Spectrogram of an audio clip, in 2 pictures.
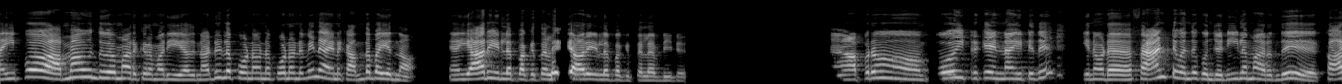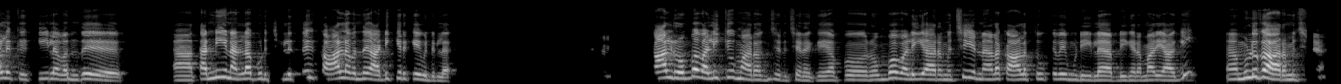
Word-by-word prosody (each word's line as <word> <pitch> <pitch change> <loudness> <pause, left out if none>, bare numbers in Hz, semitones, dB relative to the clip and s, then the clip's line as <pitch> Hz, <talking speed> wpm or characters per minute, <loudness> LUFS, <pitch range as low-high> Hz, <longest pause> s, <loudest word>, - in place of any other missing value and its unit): இப்போ 335 +6 -1 0.3
அம்மாவும் 330 +4 +1
தூரமா 285 -1 +2
இருக்ற 250 0 -4
மாரி. 235 0 -2
அது 220 - -4
நடுவுல 310 +7 -1
போனோன்னே 270 -1 -3
போனொனமே 270 +4 -3 0.2
எனக்கு 240 -3 -1
அந்த 240 +6 -3
பயம் 250 -5 +1
தான். - - -8 0.4
அ - - -2 0.2
"யாரும் 285 +3 +6
இல்ல 255 0 +2
பக்கத்துல, 240 +2 +1 0.2
யாரும் 240 0 +4
இல்ல 220 0 -2
பக்கத்துல." 190 -1 -6
அப்டின்னு. 180 -1 -12 1.5
அ - - -5 0.2
அப்புறோம் 295 +5 -1 0.5
போயிட்டுருக்கேன். 290 -1 +1
என்ன 265 0 0
ஆயிட்டுது, 260 +3 -2 0.4
என்னோட 240 -1 -1 0.3
ஃபேண்ட் 265 +8 +6
வந்து 275 0 -2
கொஞ்சம் 225 -2 -2
நீளமா 265 0 -2
இருந்து, 220 +4 -1 0.4
காலுக்கு 270 0 0
கீழ 265 0 -5 0.2
வந்து 230 +3 -1 0.9
அ - - -1 0.2
தண்ணிய 300 +7 +4
நல்லா 260 +1 +4
புடிச்சி 250 -2 -10
இழுத்து 240 +6 -5 0.2
கால்ல 275 +5 +3
வந்து 265 +1 -2
அடிக்கிறக்கே 255 +2 -3
விடல. 185 -4 -7 1.6
ம். - - -24 0.5
கால் 310 +3 +6
ரொம்ப 280 +5 +1
வலிக்கவும் 290 0 -1
ஆரம்பிச்சிடுச்சு 220 -2 -7
எனக்கு. 185 +1 -8
அப்போ 215 +2 -9 0.2
ரொம்ப 225 +5 -5
வலிக்க 245 0 0
ஆரம்பிச்சி 225 +3 -5
என்னால 240 0 -2
கால 225 +2 +1
தூக்கவே 250 0 -4
முடியல 200 -1 -3
அப்படிங்கற 190 0 -7
மாரி 205 0 0
ஆகி, 190 - -5 0.6
முழுக 335 +2 +4
ஆரம்பிச்சிட்டேன். 225 0 -4
250 Hz, 140 wpm, -21 LUFS, 225-280 Hz, 1.6 s, யாரும்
